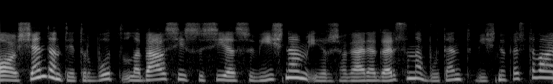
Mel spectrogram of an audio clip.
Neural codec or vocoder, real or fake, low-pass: none; real; 7.2 kHz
